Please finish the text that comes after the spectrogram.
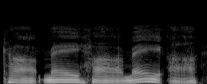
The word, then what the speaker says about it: Kamehameha: When Kamehameha, pronounced Ka-me-ha-me-ah, the Great, who was a very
